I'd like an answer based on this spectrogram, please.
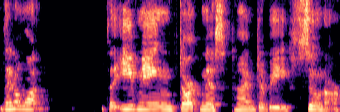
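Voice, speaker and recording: A woman's fairly high voice, at a fairly slow pace with fairly even intonation. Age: 60s. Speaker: podcast co-host. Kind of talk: casual chat. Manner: halting, many fillers.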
